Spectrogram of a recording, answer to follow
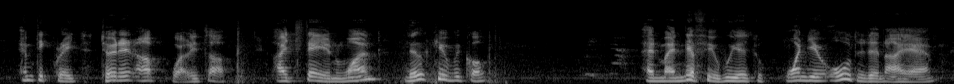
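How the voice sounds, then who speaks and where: Spoken at a moderate pace with long, frequent pauses, this voice has vocal fry and ordinary pitch variation. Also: man, fairly high pitch for a man. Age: 80s. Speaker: family elder. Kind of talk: family reminiscence.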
